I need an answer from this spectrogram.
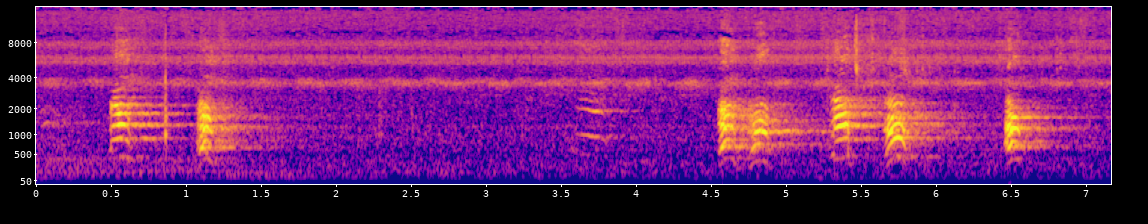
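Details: Young Mountain Cur pup, four months old, barking at a treed squirrel in Alabama: loud, ringing barks, a pair near the start and then a rapid run of four, over a constant high insect hum.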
